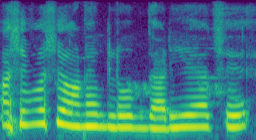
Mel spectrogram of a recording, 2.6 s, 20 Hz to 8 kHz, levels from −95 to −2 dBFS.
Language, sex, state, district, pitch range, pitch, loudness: Bengali, male, West Bengal, Cooch Behar, 205-240 Hz, 215 Hz, -13 LUFS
